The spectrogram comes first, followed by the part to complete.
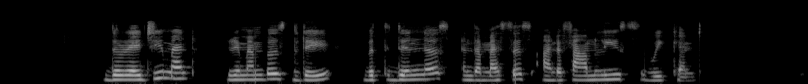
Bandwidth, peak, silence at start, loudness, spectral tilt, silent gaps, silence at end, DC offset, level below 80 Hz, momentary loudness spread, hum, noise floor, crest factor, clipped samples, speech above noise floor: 8.2 kHz; -14 dBFS; 1.05 s; -31 LUFS; -3.5 dB/octave; none; 1.15 s; under 0.1%; -74 dBFS; 13 LU; none; under -90 dBFS; 20 dB; under 0.1%; over 59 dB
